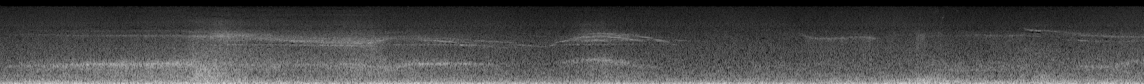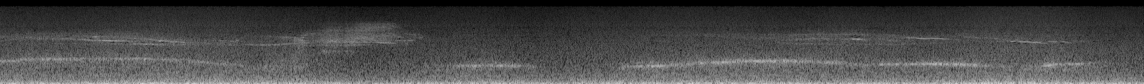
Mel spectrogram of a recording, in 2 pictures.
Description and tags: A classic wind sound made with Audacity, generated some brown noise, applied a script to modulate the volume and added some sounds with my mouth ^ ^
